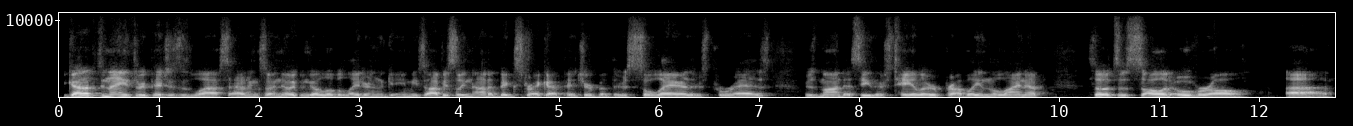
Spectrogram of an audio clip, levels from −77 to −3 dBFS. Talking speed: 230 wpm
